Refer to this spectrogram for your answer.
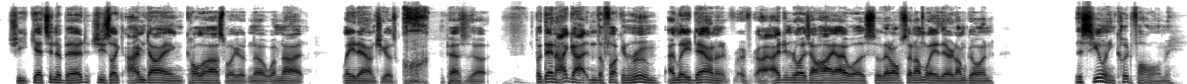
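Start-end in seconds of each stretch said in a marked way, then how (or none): none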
